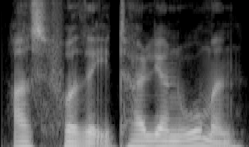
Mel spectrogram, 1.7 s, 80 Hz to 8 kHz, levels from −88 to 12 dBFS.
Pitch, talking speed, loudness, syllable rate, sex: 105 Hz, 180 wpm, -16 LUFS, 5.4 syllables/s, male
